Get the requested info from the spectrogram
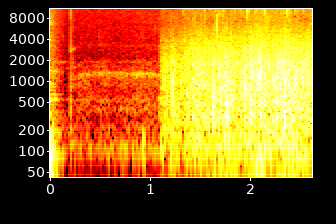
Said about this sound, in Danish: Den her regnlyd, der kører i baggrunden, ja. den fortjener altså også lige en øh, lille forklaring.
